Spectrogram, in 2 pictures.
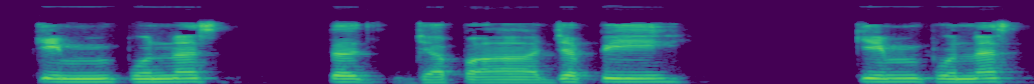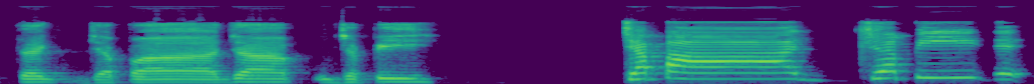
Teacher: No elongation for ja. It's not dirghakshara, it is a hasvakshara.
